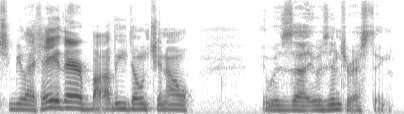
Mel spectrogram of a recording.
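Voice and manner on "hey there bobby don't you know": put-on thick Minnesota accent, laid on heavily. Recalling the show Bobby's World to Toonie, as Bobby's mom: thick Minnesota accent. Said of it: "She had a thick like Minnesota accent".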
